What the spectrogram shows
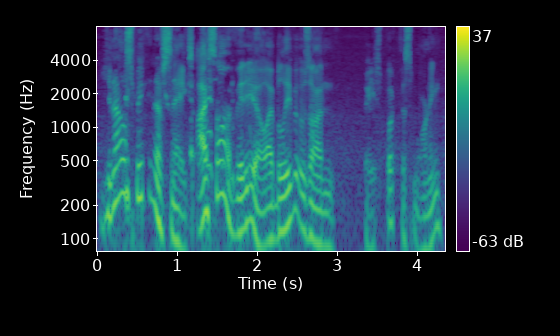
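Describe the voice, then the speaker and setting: A man's voice: mid-range voice, huge pitch swings, a little fast, breathy edge. A man hosting a talk show with crude, joking, casual banter. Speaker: show host.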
